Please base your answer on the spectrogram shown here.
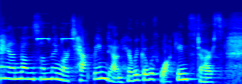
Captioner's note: timer beeps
